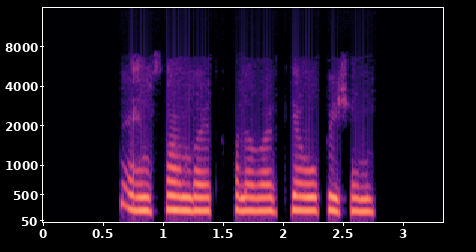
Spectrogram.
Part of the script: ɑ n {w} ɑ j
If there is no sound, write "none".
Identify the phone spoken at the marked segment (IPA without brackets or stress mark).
b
